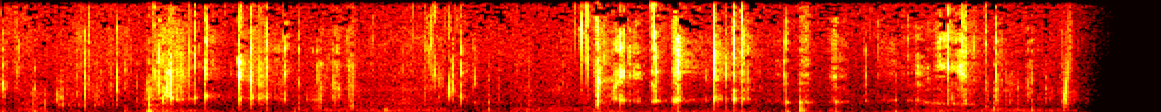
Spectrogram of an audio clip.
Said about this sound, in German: Nämlich so schmatzende Geräusche. Also es gibt mhm. ganz viele Leute, die eben auch Zuckerl essen oder zu Slime Geräusche machen, das mag ich einfach nicht.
